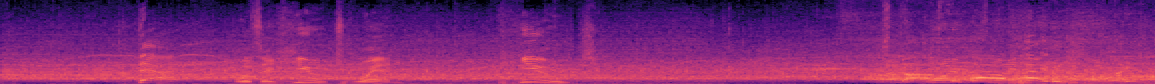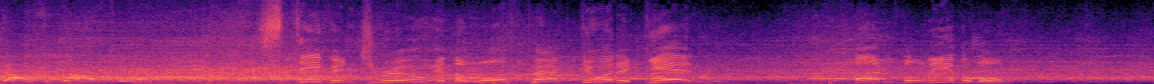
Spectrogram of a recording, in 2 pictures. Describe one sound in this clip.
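Men shout and whoop excitedly close by.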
